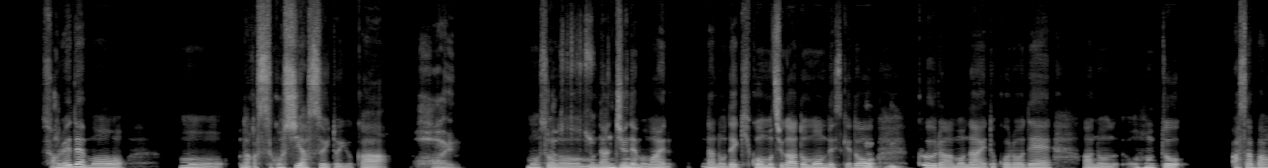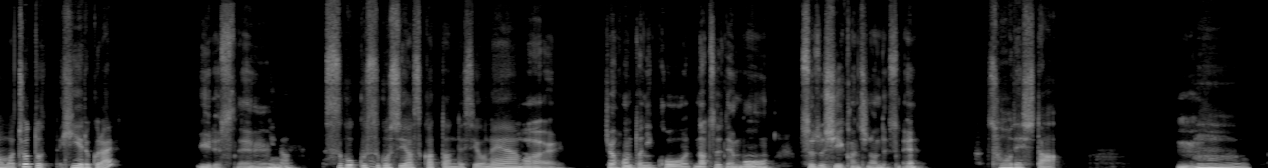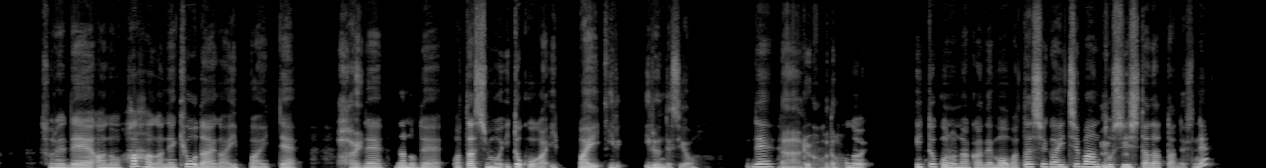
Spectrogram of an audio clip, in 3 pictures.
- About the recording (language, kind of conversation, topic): Japanese, podcast, 子どもの頃の一番の思い出は何ですか？
- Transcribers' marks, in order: none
